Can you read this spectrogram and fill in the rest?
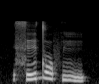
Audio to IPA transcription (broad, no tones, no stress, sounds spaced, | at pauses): s e d ɔ f ĩ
